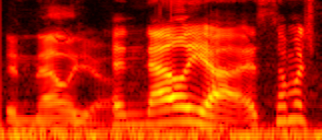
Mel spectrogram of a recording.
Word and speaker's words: Innellea: one of the most anticipated artists of seismic in yellow did I say it right almost I've been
